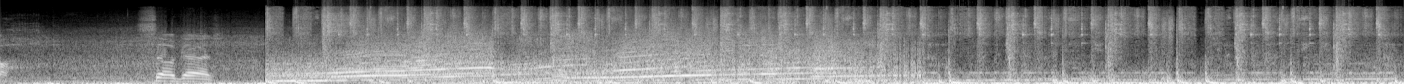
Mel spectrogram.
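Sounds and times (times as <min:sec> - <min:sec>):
car engine accelerating: 0:02.6 - 0:09.4.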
